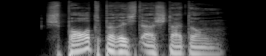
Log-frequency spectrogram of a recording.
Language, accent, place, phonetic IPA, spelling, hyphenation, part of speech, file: German, Germany, Berlin, [ˈʃpɔʁtbəˌʁɪçtʔɛɐ̯ˌʃtatʊŋ], Sportberichterstattung, Sport‧be‧richt‧er‧stat‧tung, noun, De-Sportberichterstattung.ogg
- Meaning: sports journalism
